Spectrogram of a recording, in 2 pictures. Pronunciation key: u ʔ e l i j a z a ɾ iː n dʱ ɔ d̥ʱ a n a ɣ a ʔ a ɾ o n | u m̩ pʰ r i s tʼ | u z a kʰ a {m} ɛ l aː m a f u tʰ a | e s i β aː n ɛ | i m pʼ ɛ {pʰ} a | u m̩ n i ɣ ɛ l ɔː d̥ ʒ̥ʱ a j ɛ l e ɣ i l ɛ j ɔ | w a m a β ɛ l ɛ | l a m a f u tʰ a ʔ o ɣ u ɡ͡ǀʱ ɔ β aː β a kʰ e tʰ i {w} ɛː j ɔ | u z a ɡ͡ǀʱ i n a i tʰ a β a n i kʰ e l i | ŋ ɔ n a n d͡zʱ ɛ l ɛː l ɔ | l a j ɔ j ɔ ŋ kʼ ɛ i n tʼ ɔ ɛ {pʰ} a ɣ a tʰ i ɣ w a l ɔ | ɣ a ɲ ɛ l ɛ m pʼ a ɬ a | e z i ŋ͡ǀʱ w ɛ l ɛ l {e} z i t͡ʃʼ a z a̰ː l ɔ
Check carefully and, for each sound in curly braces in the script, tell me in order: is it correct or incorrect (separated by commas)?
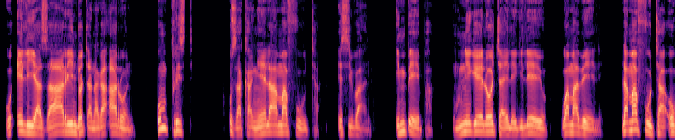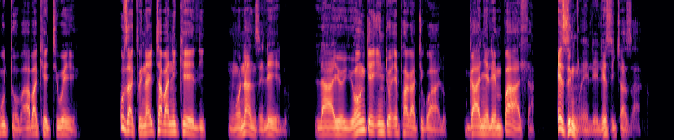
incorrect, correct, correct, correct, correct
